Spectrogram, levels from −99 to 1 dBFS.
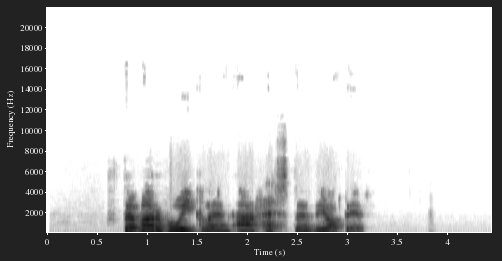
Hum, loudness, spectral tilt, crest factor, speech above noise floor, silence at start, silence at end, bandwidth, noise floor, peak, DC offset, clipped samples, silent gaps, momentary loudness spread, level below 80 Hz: none; -17 LUFS; -6 dB/octave; 18 dB; 67 dB; 0.8 s; 1.3 s; 7.6 kHz; -84 dBFS; -2 dBFS; under 0.1%; under 0.1%; none; 15 LU; -68 dBFS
